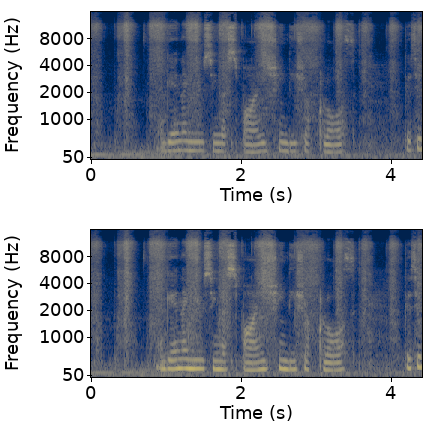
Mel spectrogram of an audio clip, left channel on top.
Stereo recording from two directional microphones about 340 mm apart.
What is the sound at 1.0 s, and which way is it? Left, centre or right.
Speech, centre.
